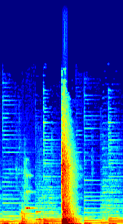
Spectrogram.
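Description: Background film music with soft piano-like notes, and one loud thump about two-thirds of the way in: a door being shut.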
